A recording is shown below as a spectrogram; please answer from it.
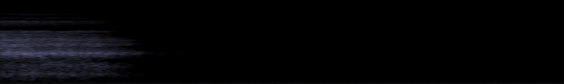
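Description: A man's breathy sigh, a short exasperated exhale lasting about half a second, then silence.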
